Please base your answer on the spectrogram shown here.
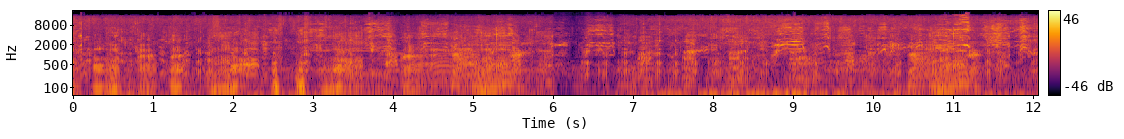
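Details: A crowd of pigs grunting and oinking almost without pause, deep rough grunts mixed with higher nasal squeals, dropping briefly quiet around the middle before the chorus resumes.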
